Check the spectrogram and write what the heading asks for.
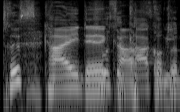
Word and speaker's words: Triskaidekaphobie: Triskaidekaphobie, genau.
